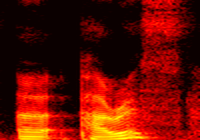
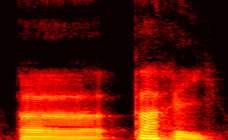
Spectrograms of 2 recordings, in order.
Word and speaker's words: Paris: Paris. Paris. We don't pronounce the S. Yeah, okay. But if we had Parisien, P-R-I-S, P-A-R-I-S, with a vowel, Parisien, for example.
